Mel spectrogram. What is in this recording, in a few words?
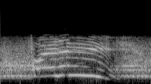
attack position, mood high, speech ru; War Thunder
